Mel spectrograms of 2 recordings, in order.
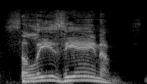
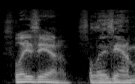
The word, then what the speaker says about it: Salesianum: Let's give you a lesson on how to pronounce his high school. – Oh, yes. Salesianum. – No. – Salesianum.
